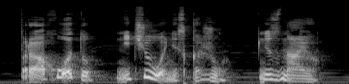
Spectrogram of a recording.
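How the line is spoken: Creaky voice. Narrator (Russian): проскрипел он

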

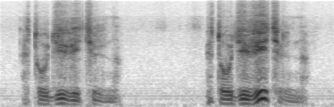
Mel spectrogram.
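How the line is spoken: Amazed whisper. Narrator (Russian): Селивановский пораженно шептал

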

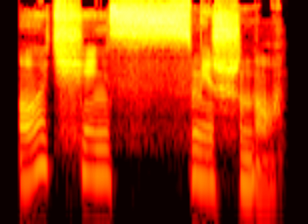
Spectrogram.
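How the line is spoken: Dragon's hiss. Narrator (Russian): прошипел дракон

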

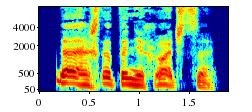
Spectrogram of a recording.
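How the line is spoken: Muttering. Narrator (Russian): пробурчал Савелий

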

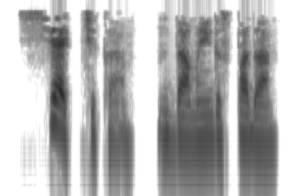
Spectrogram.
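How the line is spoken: Imposing deep bass. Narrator (Russian): Необычайно внушительно пробасил Гош

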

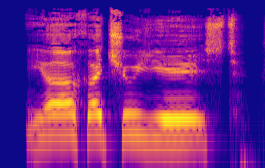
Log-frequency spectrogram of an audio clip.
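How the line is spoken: Moaning. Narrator (Russian): стонал Паниковский

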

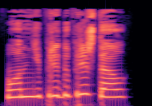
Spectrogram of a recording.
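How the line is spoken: Uncertain. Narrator (Russian): проговаривает неуверенно

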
